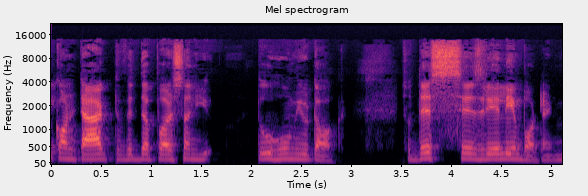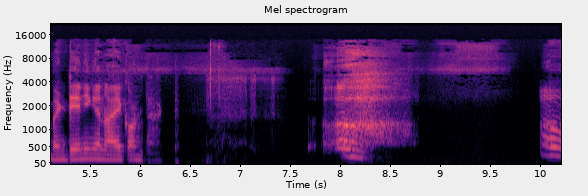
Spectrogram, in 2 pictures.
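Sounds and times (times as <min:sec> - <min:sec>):
speech: 0:00.0 - 0:06.2
quiet breaths: 0:02.9 - 0:03.6, 0:05.7 - 0:10.0
person yawning after a workout: 0:07.8 - 0:08.8, 0:10.0 - 0:10.2.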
